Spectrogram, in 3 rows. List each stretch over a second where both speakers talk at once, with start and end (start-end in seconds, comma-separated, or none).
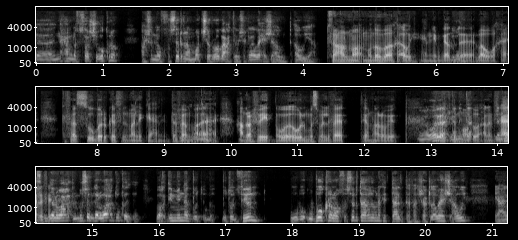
13.0-14.3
